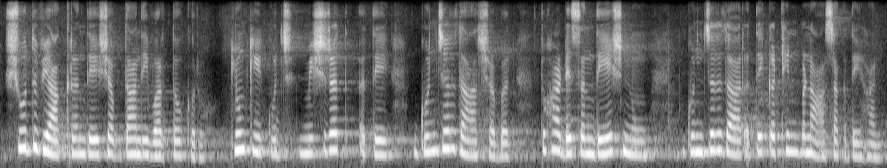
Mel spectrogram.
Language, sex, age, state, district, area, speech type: Punjabi, female, 18-30, Punjab, Patiala, urban, spontaneous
